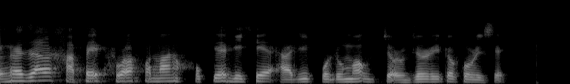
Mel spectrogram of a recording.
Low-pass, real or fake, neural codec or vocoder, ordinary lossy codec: 7.2 kHz; fake; codec, 16 kHz, 1 kbps, FunCodec, trained on Chinese and English, 50 frames a second; Opus, 32 kbps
